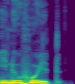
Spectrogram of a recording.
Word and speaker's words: Inuhuit: Vi kender godt ordet Inuit, men Inuhuit er den måde, de udtaler dem selv på derop.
